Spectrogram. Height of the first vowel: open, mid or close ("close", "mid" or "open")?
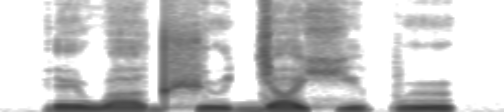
mid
